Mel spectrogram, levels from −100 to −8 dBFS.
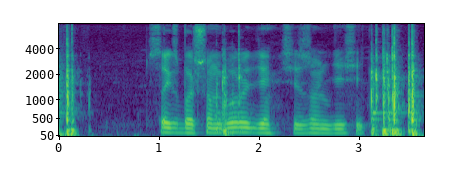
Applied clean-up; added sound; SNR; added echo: none; Telephone; -3 dB; none.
